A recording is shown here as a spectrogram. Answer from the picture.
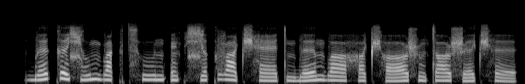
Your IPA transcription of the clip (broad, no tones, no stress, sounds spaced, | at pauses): b ɜ k ɜ ɕ u m b ɑ k t͡sʰ uː n ʔ ɛ̃ k ɕ ʌ k v ɑ t͡ʃʰ æː t m b ɜ m b ɒː h ɒ t͡ʃʰ ɒː ʂ ũ t ɒː ʂ ɜ t͡ʃʰ ɜ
